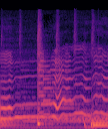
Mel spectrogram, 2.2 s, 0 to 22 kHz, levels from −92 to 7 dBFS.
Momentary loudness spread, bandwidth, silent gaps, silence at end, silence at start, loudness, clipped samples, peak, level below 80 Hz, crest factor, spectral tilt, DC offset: 4 LU; 16.5 kHz; none; 0 s; 0 s; -29 LUFS; under 0.1%; -14 dBFS; -50 dBFS; 14 dB; -5.5 dB/octave; under 0.1%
